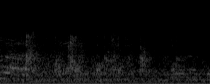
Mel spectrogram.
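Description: Faint, scattered hand clapping from a few people in the audience: a handful of irregular claps.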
